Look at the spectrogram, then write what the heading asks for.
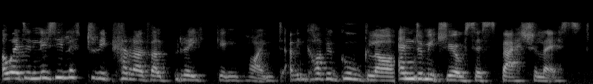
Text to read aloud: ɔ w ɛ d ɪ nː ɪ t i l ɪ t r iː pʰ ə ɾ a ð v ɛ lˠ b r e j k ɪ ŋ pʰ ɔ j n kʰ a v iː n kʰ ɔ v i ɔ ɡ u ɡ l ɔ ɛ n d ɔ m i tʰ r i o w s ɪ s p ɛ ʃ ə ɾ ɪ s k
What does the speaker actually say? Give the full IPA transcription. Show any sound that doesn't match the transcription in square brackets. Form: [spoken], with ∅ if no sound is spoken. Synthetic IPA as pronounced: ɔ w ɛ d ɪ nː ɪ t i l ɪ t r [i] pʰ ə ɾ a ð v ɛ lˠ b r e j k ɪ ŋ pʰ ɔ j n [tʰ] a v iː n kʰ ɔ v [j] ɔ ɡ u ɡ l ɔ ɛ n d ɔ m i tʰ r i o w s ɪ s p ɛ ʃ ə [l] ɪ s [t]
